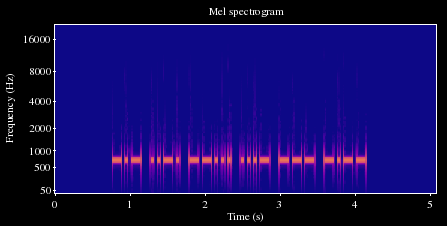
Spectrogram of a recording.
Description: Morse code, heard as a keyed tone, about 28 wpm, 700 Hz. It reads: KF7VOY
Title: USA Call Signs - 6 Characters - 4x Character Spacing - 28wpm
